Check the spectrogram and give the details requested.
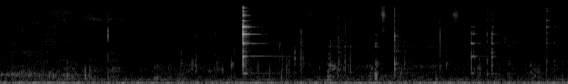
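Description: Close-up chewing of a mouthful of cereal, with small wet crackles, over a steady low hum. About two and a half seconds in, a metal spoon clinks sharply against the bowl and rings briefly; this is the loudest sound.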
